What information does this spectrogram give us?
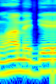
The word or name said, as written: Mouhamed Gueye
